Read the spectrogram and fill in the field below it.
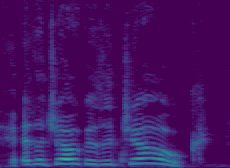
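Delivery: high, loud imitated protest; mock pleading yell. Everyone telling Grandpa it's a prank, high urgent yell. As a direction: cry it out urgently as others would. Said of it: "everyone was like".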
